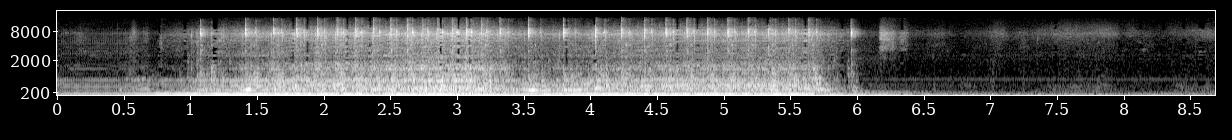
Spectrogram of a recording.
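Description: Electric domestic sewing machine stitching a hem, picking up speed in the first second, running steadily with rapid needle strokes, then stopping about six seconds in.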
